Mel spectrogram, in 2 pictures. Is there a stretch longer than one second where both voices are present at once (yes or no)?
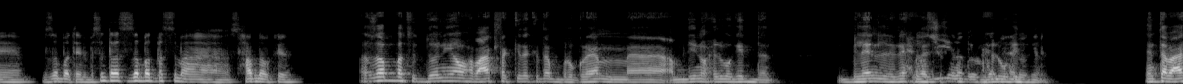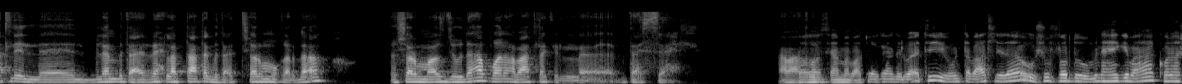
yes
